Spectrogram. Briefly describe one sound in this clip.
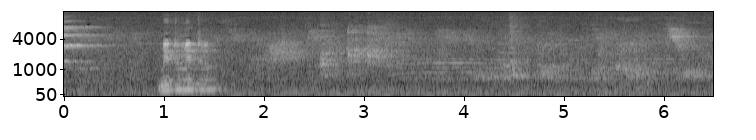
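Parrots chatter and squawk softly.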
